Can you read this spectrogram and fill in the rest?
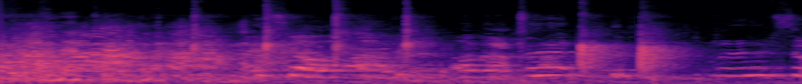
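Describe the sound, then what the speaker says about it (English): An audience at a Youngevity talk breaks into scattered applause, several claps ringing out alongside chatter and light laughter from the crowd. "Finally a clap."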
